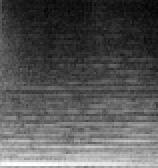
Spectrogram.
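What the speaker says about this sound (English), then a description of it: "Sorry about the train." A train horn blares in one long, loud, sustained chord, close by and steady, fading slightly toward the end with a low rumble underneath.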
